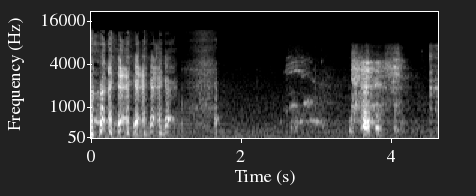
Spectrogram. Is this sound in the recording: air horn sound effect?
no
